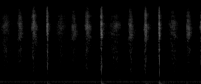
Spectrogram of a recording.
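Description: Two egg shakers held together in one hand, shaken back and forth horizontally in a steady, even rhythm of about seven to eight strokes a second.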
